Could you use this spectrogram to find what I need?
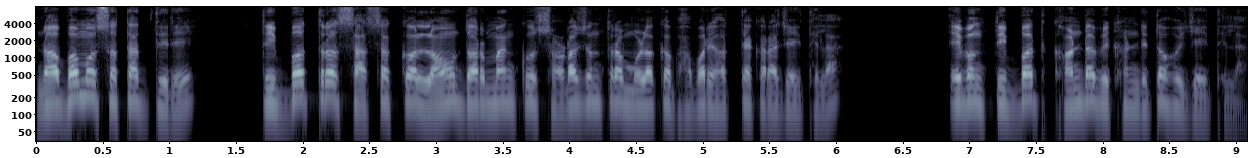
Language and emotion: Odia, neutral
